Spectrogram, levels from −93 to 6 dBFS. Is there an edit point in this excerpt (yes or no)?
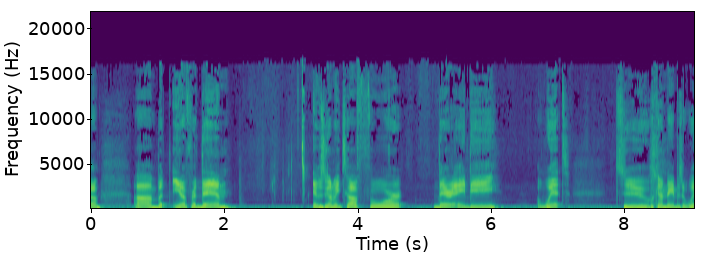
yes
